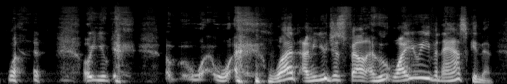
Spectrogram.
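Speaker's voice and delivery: incredulous. Retold or imitated. Umpire retelling his baffled reply to the player, high, incredulous outburst. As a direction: play the stunned umpire who can't believe the question.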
